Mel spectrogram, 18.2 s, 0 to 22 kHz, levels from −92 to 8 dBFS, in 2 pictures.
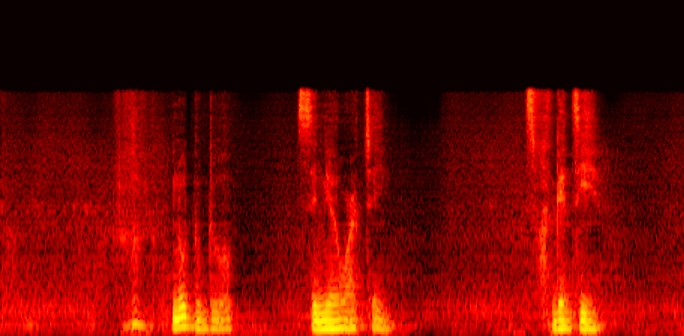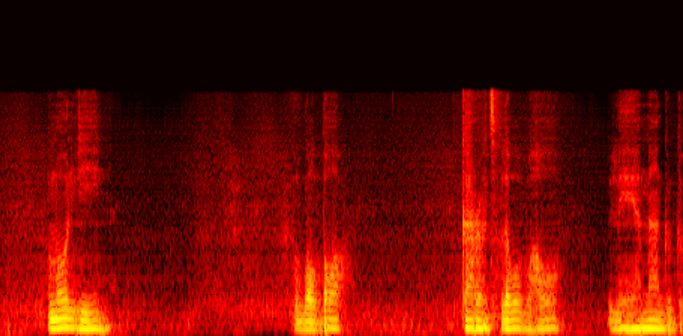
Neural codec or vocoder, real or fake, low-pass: codec, 16 kHz, 0.5 kbps, X-Codec, HuBERT features, trained on LibriSpeech; fake; 7.2 kHz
